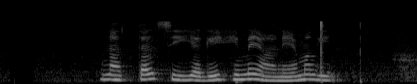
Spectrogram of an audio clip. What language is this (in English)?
Sinhala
